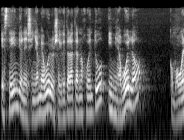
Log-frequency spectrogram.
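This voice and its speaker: A man talking at a very fast pace with lively intonation and a fairly high pitch. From Spain. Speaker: business professor, former tech executive; business professor. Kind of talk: lecture. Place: hall. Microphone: camera far.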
